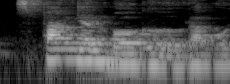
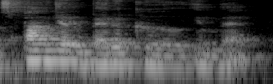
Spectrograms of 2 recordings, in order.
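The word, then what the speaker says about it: Spangenberg: 그 모라비안 형제회의 지도자는 영어로는 스판겐버그라고 읽고 독일어 이름으로는 스판겐베르크인데 독일 사람이니까 스판겐베르크가 맞겠죠.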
